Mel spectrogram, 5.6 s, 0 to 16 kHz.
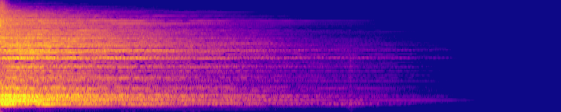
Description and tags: ZildjianKCustom20MediumRideCymbalEdge
Zildjian K Custom 20 Inch Medium ride cymbal sampled using stereo PZM overhead mics. The bow and wash samples are meant to be layered to provide different velocity strokes.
